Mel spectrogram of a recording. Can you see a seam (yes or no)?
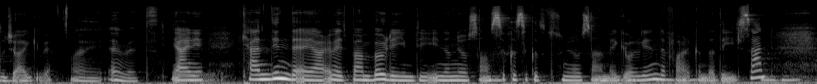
no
